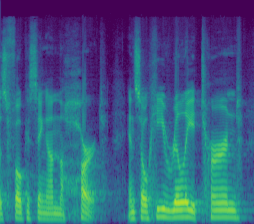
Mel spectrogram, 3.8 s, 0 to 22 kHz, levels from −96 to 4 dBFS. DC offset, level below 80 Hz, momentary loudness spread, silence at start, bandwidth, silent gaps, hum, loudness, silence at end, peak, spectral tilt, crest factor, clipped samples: under 0.1%; -58 dBFS; 11 LU; 0 s; 14 kHz; none; none; -18 LUFS; 0.2 s; -2 dBFS; -5.5 dB/octave; 16 dB; under 0.1%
